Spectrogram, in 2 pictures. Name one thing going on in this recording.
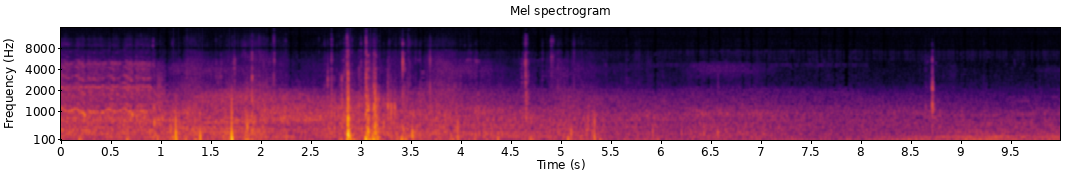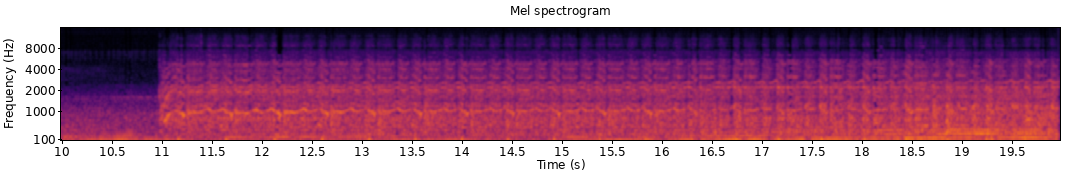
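A motorcycle engine rumbles and revs while riding.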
